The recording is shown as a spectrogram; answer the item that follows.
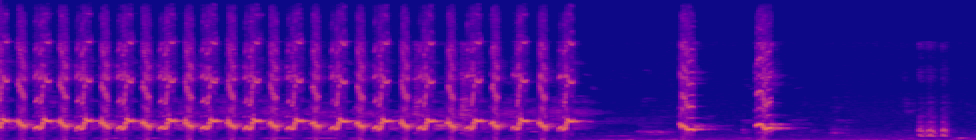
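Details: Yellow-vented bulbul in full song, a lure to prompt other bulbuls to sing. Nearly three seconds of fast, evenly repeated squawky notes, then a few isolated sharp chirps with quiet gaps.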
